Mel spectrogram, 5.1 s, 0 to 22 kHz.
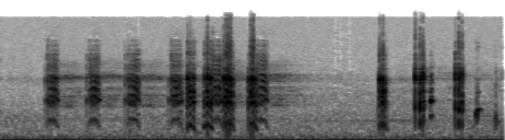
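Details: Ravens at a Latvian white-tailed eagle nest, early December 2019, morning: an uneven string of gruff croaking calls building to louder rasps, a pause, then several more sharp harsh notes.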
